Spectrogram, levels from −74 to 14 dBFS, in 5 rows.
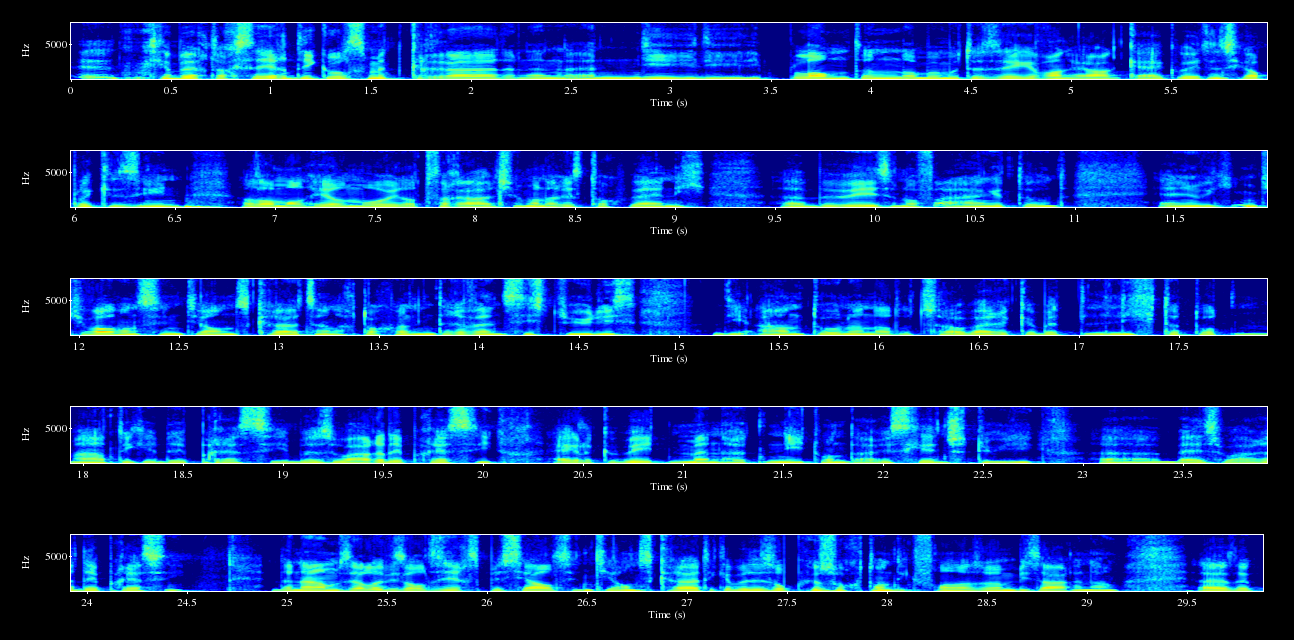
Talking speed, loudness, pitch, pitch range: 200 wpm, -25 LUFS, 130 Hz, 120-150 Hz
